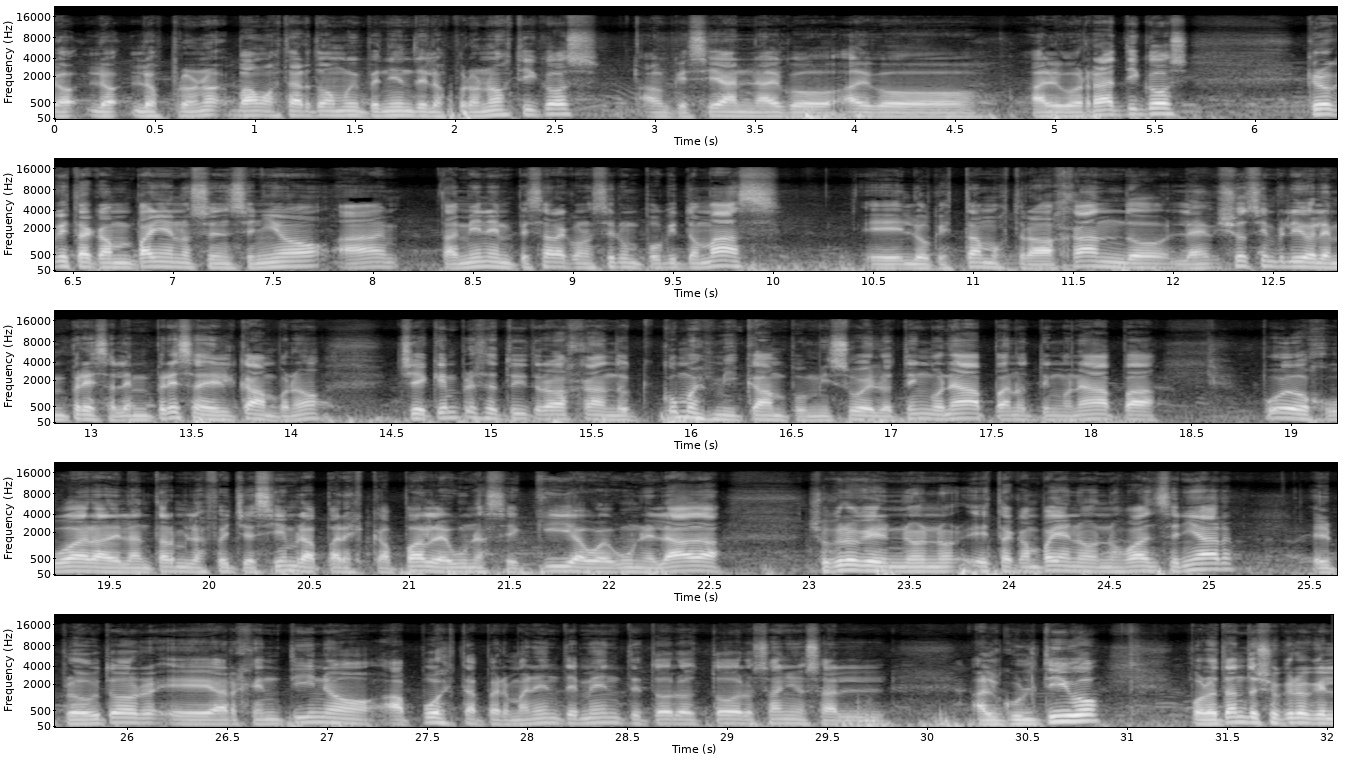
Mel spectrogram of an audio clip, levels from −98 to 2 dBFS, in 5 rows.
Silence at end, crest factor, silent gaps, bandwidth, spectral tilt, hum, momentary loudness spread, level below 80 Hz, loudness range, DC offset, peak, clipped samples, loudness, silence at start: 0 s; 16 dB; none; 17 kHz; -5 dB/octave; none; 8 LU; -36 dBFS; 2 LU; under 0.1%; 0 dBFS; under 0.1%; -16 LUFS; 0 s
